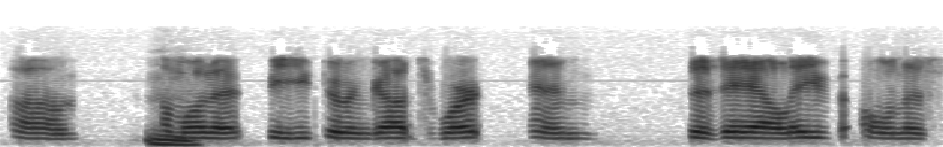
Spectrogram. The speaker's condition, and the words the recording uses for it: ALS (motor neuron disease). I'm going to speak as clearly as I can.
